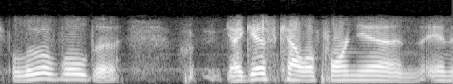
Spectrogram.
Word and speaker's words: Louisville: with when people read it they call it Louisville but you're right they pronounce it Louisville I was born there and my dad actually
